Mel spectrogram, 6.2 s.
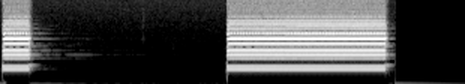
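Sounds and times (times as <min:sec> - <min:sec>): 
car horn: 0:00.0 - 0:01.4, 0:03.0 - 0:05.3.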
